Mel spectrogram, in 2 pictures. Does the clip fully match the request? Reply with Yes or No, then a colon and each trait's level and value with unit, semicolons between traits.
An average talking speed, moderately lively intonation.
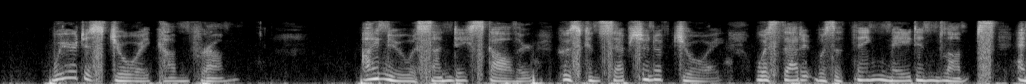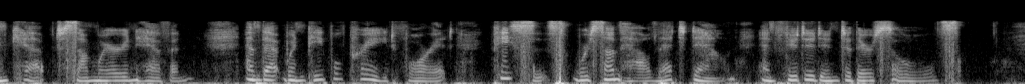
No: slow, 130 wpm; average, 4.6 semitones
